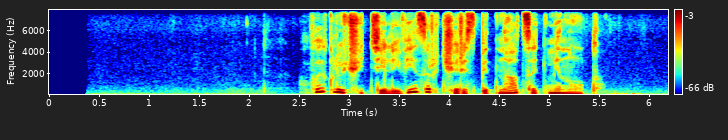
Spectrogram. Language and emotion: Russian, neutral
